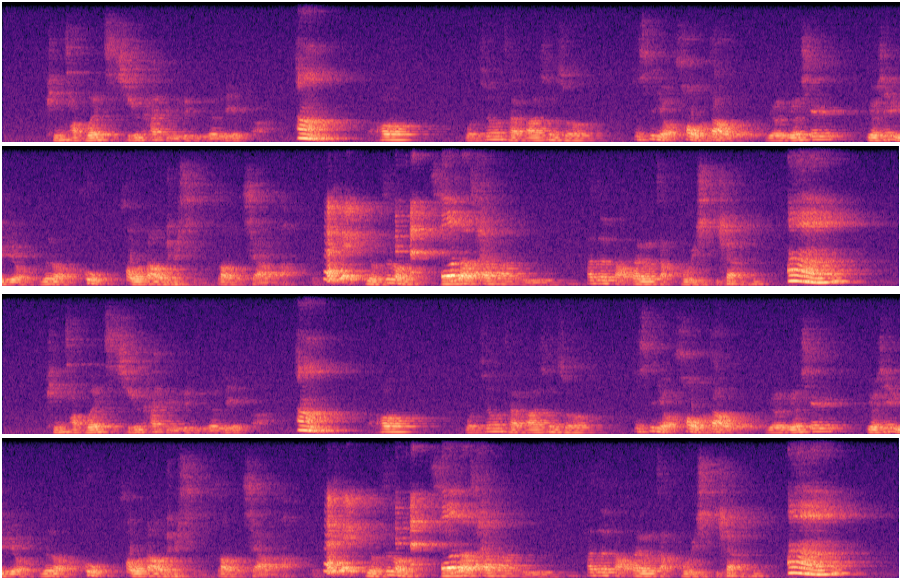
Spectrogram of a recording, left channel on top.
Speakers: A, in the centre; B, on the left.
A: 平常不会仔细去看鱼的鱼的脸嘛，
B: 嗯
A: 然后我最后才发现说，就是有厚道的，有有一些有些鱼有那种厚厚道的形状的下巴，<laughs>
B: 那多
A: 有这种形状下巴鱼，
B: 的吧
A: 它的脑袋都长不一样。
B: <laughs>？嗯，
